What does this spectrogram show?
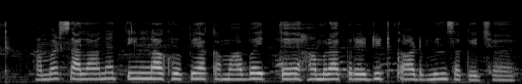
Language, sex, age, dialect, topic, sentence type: Maithili, female, 25-30, Eastern / Thethi, banking, question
